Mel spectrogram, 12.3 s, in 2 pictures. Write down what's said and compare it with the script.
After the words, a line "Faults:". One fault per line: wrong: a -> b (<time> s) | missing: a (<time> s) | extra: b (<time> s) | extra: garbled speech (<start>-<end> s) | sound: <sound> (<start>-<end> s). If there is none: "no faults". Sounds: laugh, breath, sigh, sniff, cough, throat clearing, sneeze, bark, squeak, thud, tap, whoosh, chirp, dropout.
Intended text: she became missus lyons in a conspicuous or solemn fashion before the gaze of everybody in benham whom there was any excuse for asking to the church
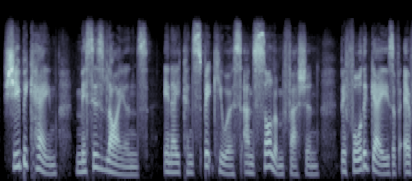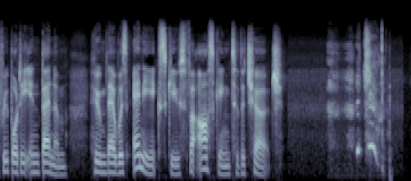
she became missus lyons in a conspicuous and solemn fashion before the gaze of everybody in benham whom there was any excuse for asking to the church
Faults:
wrong: or -> and (3.7 s)
sound: sneeze (11.1-12.1 s)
